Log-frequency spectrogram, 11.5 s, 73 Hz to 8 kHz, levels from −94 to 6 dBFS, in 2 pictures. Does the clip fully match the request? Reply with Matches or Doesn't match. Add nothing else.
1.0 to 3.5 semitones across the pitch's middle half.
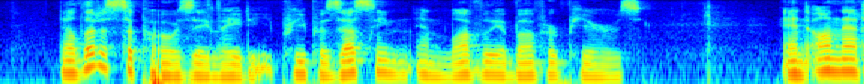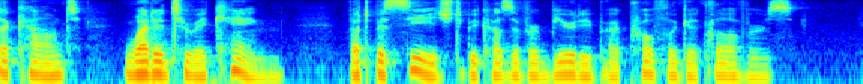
Matches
